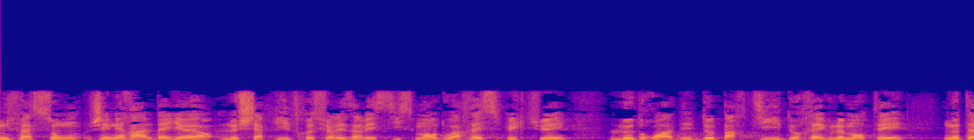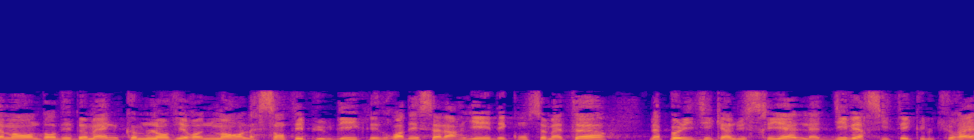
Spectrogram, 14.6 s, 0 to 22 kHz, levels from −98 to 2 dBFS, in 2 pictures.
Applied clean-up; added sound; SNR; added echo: none; none; none; none.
